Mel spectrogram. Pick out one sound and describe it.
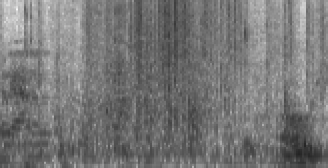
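Aluminium foil crinkles as a hand handles it.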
